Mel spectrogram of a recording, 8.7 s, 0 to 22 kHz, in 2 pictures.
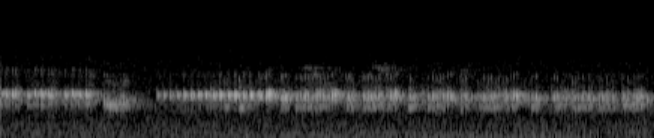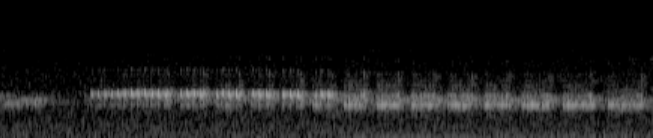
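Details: Tree frogs give long, pulsing trills around one kilohertz in an overlapping courtship chorus, recorded 26 April 2018 on the Meiling Wulong trail, Nanxi, Tainan, Taiwan.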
